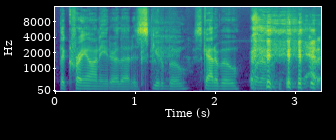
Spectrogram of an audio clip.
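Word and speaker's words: Skattebo: Scatabo over 60 yards, and you said his name wrong. So I disagree. Isn't it like Scatabo? It's Scatabo.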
